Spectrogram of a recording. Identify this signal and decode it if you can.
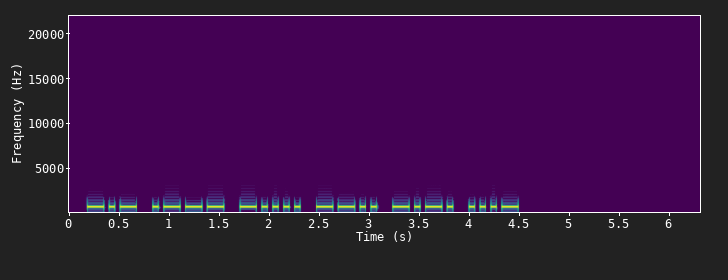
Morse code, heard as a keyed tone, about 22 wpm, 700 Hz. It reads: KJ6ZCV
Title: USA Call Signs Repeated 3x 22wpm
